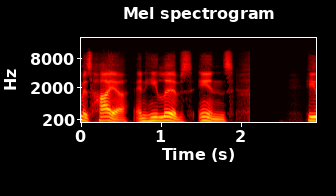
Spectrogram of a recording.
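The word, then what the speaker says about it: Haigha: His name is Haya. Ho-ching, texture R. Ho-ching, he pronounced it so as to rhyme with mayor and fashion.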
